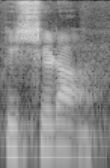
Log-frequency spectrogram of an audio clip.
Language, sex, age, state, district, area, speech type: Dogri, male, 30-45, Jammu and Kashmir, Reasi, rural, read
